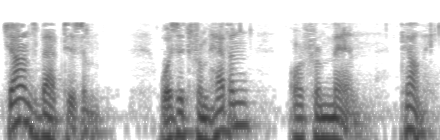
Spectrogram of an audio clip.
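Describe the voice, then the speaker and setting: Man reading as a commanding, husky-voiced religious teacher. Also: sits low, huge pitch swings, unhurried, heavily acted. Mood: firm, challenging. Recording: muffled phone-like lo-fi audio.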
